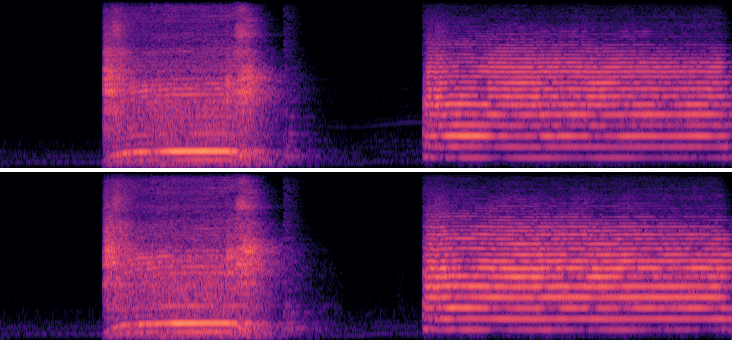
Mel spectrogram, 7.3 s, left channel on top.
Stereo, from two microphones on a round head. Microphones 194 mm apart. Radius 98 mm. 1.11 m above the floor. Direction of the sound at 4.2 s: 15° right (ahead or behind).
